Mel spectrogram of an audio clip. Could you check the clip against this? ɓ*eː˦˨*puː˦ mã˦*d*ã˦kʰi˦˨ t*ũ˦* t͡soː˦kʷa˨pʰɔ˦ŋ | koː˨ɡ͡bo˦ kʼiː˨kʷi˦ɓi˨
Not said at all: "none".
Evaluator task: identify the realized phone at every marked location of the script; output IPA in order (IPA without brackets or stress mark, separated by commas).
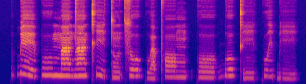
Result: eː˦˨, d, ũ˨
